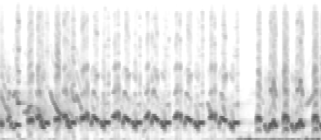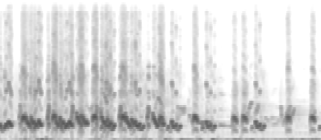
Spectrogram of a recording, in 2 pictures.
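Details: Kutilang garuda, a sooty-headed bulbul, in full lively song meant for training caged birds: rapid, overlapping chirps and bubbly whistled notes throughout, with a low rumbling background noise entering midway.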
